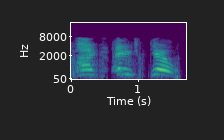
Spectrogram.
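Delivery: screamed hate, high and loud; a teen yelling right in your face; furious shout. Retold or imitated. Teen girl yelling at her therapist, furious shout. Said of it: "really intensely right in my face".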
